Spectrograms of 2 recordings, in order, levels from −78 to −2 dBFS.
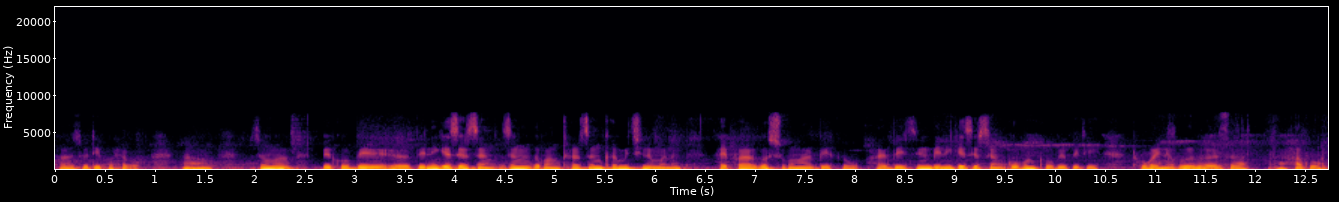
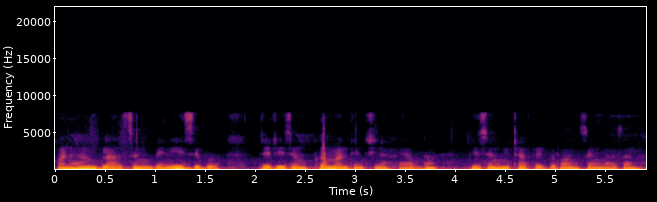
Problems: constant background noise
